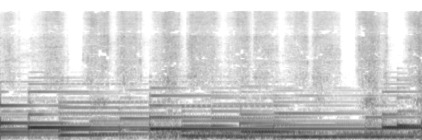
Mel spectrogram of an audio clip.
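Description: Paintbrush rubbing acrylic paint across canvas in repeated short strokes, over soft background music with slow held notes.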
